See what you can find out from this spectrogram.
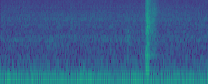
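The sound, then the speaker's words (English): A parked vehicle's engine runs with a steady low hum throughout, broken once by a short, sharp click. “The engines are running, as you can tell.”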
